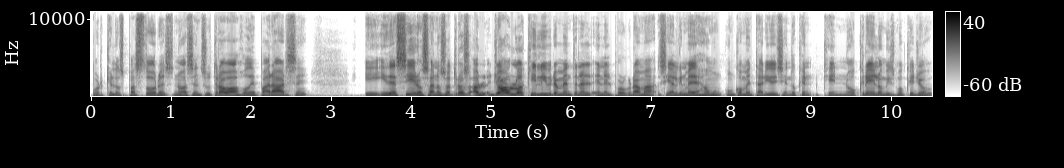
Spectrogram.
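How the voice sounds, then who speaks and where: On a very clean recording with a silent background, a man with a high pitch talks at a fairly quick pace in an animated tone with ordinary pitch variation. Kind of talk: casual discussion of faith topics. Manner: fast.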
